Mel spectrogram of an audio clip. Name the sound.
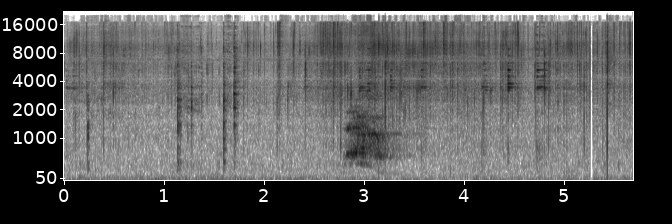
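frying garlic and spices in oil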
